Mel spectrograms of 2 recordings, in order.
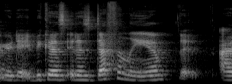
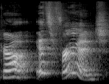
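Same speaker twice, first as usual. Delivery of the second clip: laughing retort; 7 semitones higher, 6 dB louder, slower than usual. Real, not acted.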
